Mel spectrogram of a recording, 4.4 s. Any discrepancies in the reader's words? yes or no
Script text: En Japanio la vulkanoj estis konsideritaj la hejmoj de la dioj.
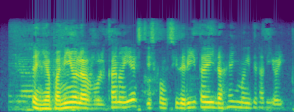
no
